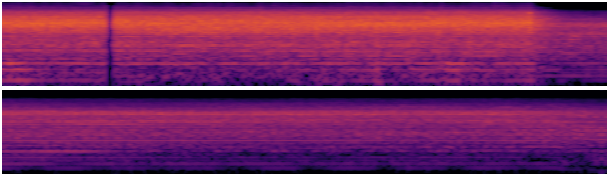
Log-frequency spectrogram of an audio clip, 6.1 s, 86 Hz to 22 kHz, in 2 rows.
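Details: Revised Maxflow MPro 25 pressure washer, drawing about 14.6–14.7 amps and throttling itself back near that limit: even, fairly quiet motor hum with a steady hiss that cuts off and winds down smoothly; normal run and spin-down.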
